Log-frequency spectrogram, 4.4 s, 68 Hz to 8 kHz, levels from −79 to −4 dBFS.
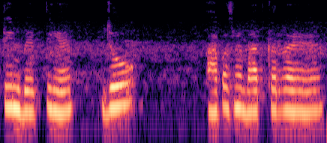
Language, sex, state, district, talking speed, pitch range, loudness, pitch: Hindi, male, Uttar Pradesh, Lucknow, 135 wpm, 195-215 Hz, -16 LUFS, 200 Hz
